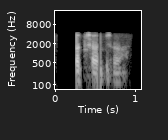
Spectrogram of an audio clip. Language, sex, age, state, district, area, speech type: Maithili, male, 18-30, Bihar, Madhubani, rural, conversation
